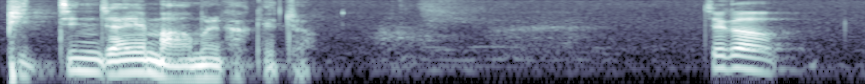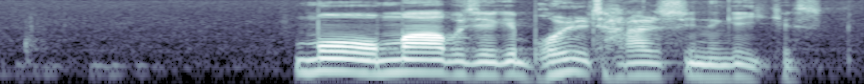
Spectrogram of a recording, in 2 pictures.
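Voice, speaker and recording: A middle-aged male pastor from Chungcheong with a Chungcheong accent, preaching a sermon in an animated storytelling way that swings from hushed asides to loud exclaiming. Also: medium pitch, measured pace, pauses often. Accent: Chungcheong Korean. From Chungcheong, South Korea.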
